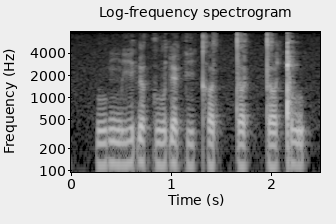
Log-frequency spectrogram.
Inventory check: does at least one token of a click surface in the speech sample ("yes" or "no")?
yes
